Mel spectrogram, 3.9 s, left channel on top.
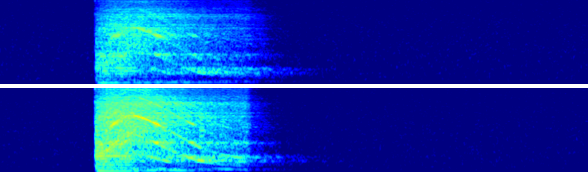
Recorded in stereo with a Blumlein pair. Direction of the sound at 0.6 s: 55° right.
